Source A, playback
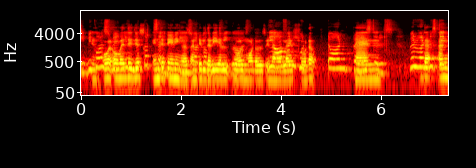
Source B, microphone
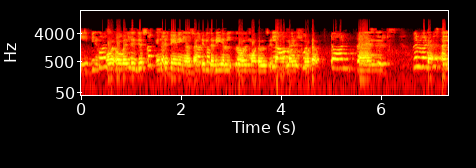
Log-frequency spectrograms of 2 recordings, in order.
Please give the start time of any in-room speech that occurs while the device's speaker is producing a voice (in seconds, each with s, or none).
none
